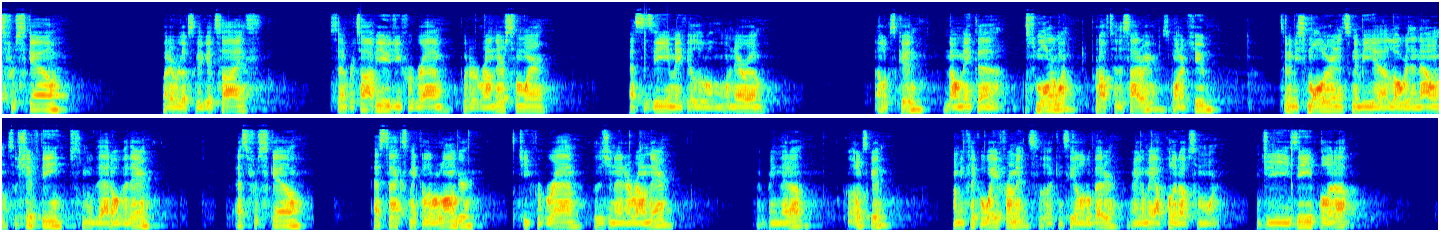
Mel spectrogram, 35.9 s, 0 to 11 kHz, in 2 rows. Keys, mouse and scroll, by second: 2.0 middle click, 4.1 KP_7, 4.7 g, 6.2 middle click, 7.7 s, 10.2 middle click, 15.4 KP_7, 18.5 shift+d, 20.6 s, 22.5 s, 24.2 g, 26.5 middle click, 28.2-29.0 scroll up 2, 29.0-29.4 scroll down 3, 29.4 shift+middle click, 30.1 click, 30.8 middle click, 32.1 click, 33.4 g.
